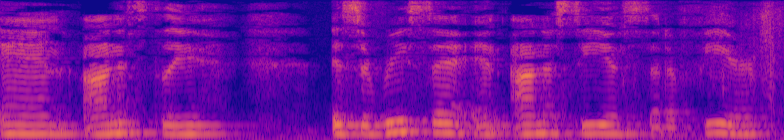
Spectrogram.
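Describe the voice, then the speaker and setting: Audible room echo surrounds a woman whose voice carries vocal fry. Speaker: tarot reader. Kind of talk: tarot reading monologue. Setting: study hall. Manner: fast; halting.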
